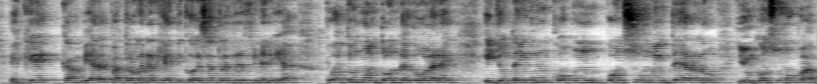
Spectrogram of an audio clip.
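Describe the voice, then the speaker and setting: A man's voice: high voice, darkish tone. A man giving a conversational political talk, fluent but full of restarts, fillers and rhetorical questions. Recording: very echoey room.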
